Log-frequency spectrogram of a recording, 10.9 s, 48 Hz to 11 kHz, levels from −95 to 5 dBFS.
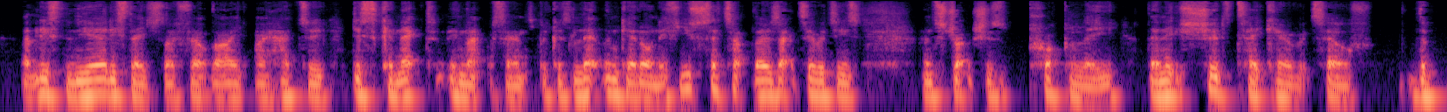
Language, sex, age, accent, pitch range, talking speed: English, male, 40-59, British, 95-115 Hz, 215 wpm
